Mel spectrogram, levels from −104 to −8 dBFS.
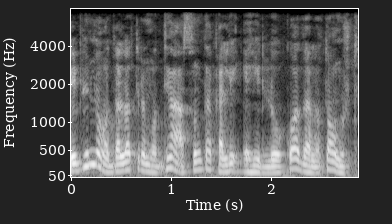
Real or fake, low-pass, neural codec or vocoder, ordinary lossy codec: fake; 7.2 kHz; codec, 16 kHz, 8 kbps, FreqCodec, smaller model; none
